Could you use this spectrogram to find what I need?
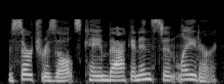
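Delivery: plain reading voice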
